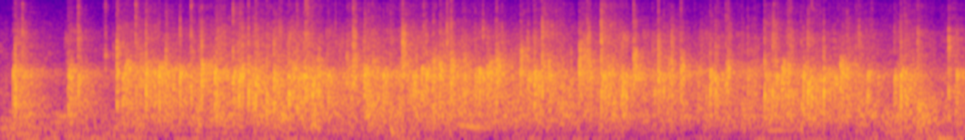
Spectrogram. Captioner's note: audience applauds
